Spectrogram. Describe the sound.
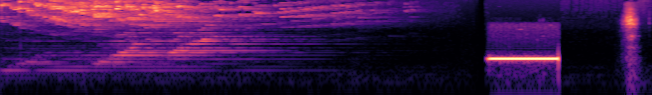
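A telephone ringing tone as a call connects: one steady, mid-pitched tone burst lasting under a second, preceded by a fading musical jingle and followed by a brief high blip.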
